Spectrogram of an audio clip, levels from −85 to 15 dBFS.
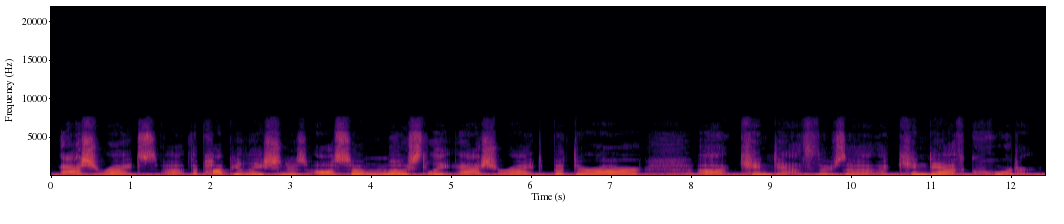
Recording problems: wrong speed and pitch; too slow and too low; 0.5 times normal speed
low rumble; noticeable; throughout; 20 dB below the speech

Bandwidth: 7.5 kHz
